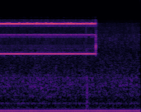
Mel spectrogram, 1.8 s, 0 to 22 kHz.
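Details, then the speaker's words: Datsun 280Z ignition switch, removed and tested on the S and B (starter/battery) terminals with a continuity beeper; a tiny blip before the beep cuts off near Run marks a momentary contact dropout. Owner was chasing intermittent no-crank and ECU resets. "now that's back to what should be the Run position makes contact a little bit of a loss there"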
